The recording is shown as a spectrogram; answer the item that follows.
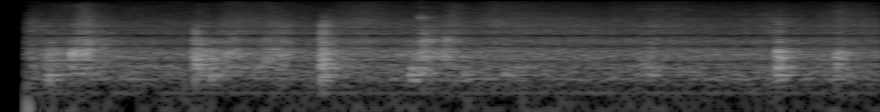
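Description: A handful of light knocks and clicks, about five spread over four seconds, from hard objects being handled on a desk.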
